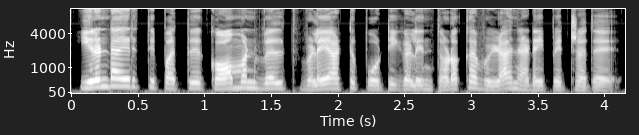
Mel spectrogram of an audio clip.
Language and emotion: Tamil, neutral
